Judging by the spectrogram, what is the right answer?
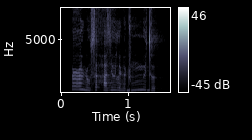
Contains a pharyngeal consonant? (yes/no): yes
